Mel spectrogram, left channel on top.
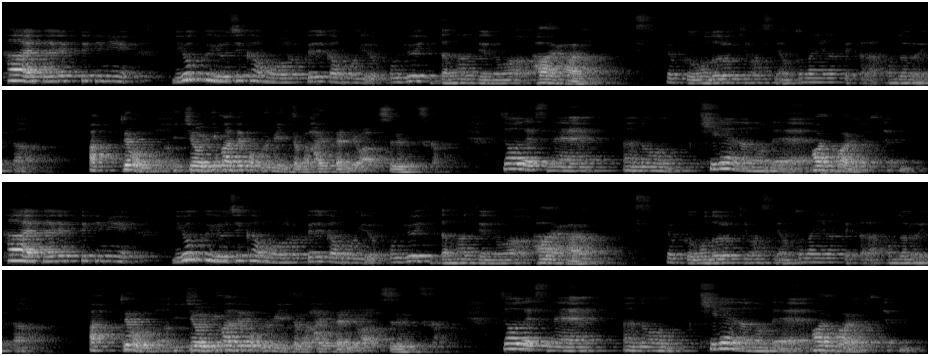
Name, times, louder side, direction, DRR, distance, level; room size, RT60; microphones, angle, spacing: voice 1, 0.0-5.3 5.7-5.9 6.6-9.6 10.6-10.9 11.2-11.4 13.9-15.2 15.5-16.0 16.2-17.4 17.8-18.3, right 1 dB, 5° right, -3 dB, 1.2 m, -31 dB
voice 2, 5.3-5.8 10.1-10.2 10.5-10.7 11.1-13.4 17.4-17.8, left 1 dB, 75° left, -7 dB, 2.4 m, -27 dB
15.5 x 9.7 x 2.9 m, 0.90 s
head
